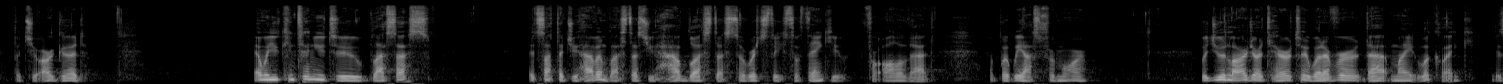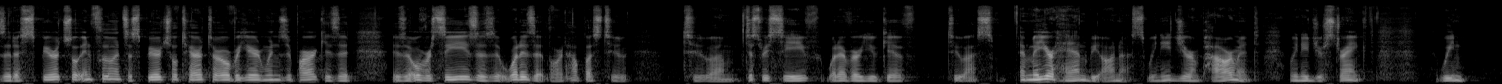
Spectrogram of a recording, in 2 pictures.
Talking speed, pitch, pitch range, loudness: 195 wpm, 95 Hz, 90-105 Hz, -30 LUFS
